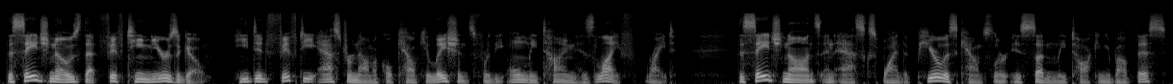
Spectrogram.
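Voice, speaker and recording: Male recap narrator, low and husky, dry close read, steady scripted delivery. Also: moderate pace, no echo.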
